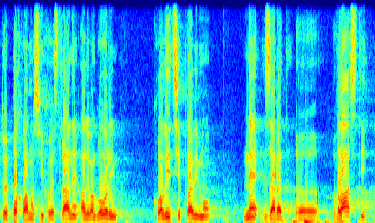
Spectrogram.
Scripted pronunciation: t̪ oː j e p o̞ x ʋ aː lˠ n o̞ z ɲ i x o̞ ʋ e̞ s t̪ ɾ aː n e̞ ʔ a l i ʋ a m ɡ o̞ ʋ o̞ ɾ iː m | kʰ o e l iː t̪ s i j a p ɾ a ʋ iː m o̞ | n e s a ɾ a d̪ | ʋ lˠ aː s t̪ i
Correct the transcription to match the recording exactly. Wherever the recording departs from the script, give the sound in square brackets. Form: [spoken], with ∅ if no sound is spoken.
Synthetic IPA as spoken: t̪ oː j e p o̞ x ʋ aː lˠ n o̞ [s] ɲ i x o̞ ʋ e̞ s t̪ ɾ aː n e̞ ʔ a l i ʋ a m ɡ o̞ ʋ o̞ ɾ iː m | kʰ o [a] l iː t̪ s i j [e] p ɾ a ʋ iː m o̞ | n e [z] a ɾ a d̪ | ʋ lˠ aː s t̪ i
